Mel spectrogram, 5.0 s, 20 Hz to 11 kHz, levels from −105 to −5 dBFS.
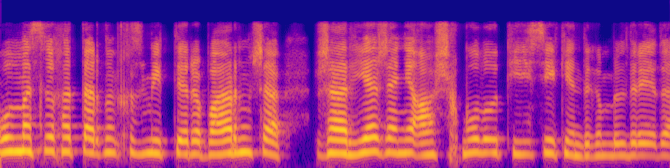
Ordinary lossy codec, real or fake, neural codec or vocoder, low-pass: none; fake; codec, 16 kHz, 4 kbps, X-Codec, HuBERT features, trained on general audio; 7.2 kHz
